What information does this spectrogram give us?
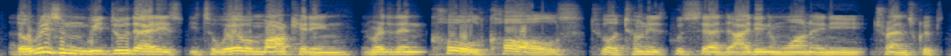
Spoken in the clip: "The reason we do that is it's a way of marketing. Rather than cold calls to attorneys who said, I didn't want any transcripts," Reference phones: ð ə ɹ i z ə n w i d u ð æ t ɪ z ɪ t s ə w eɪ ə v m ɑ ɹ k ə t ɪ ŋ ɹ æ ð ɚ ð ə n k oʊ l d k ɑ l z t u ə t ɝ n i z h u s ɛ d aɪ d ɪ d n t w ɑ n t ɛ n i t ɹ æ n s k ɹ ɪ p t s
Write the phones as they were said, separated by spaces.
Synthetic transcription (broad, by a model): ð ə ɹ i z ə n w i d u ð æ t ɪ z ɪ t s ə w eɪ ə v m ɑ ɹ k ə t ɪ ŋ ɹ æ ð ɚ ð ə n k oʊ l d k ɑ l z t u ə t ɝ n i h u s ɛ d aɪ d ɪ d n t w ɑ n t ɛ n i t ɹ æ n s k ɹ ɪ p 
